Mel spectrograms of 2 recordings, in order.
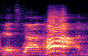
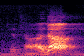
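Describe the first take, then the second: First: HA punched loud and high; wrong stress on HA. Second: ADAM with its last syllable raised high; light HA, then punch the DAM of adam; stress on the end of ADAM. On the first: Teacher showing students where the accent is not, HA wrongly stressed loud. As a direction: hit HA hard, as if it carried the accent. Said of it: "the accent is not here". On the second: Teacher correcting the accent for students, final syllable of adam stressed. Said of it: "you know the accent is not here". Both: Shown as a demonstration.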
